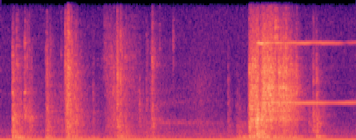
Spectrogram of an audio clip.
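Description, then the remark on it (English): A cash register rings up a sale: a run of quick mechanical key clacks, then a louder clatter as the drawer opens and a bright bell tone rings out. “You gonna ring it up in the cash register?”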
